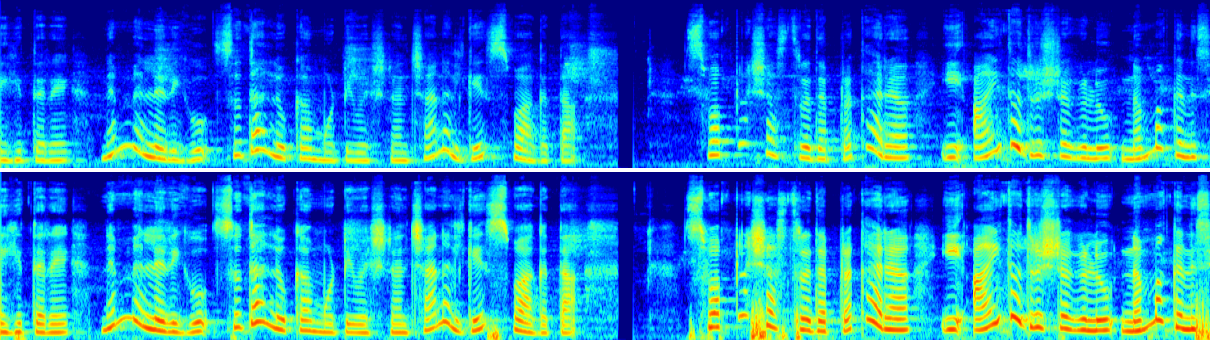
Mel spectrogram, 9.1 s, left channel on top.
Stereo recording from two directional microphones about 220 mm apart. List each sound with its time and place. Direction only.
0.0 s a woman's voice: 25° right (ahead or behind)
